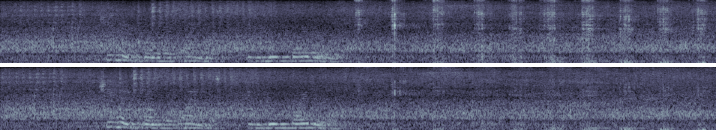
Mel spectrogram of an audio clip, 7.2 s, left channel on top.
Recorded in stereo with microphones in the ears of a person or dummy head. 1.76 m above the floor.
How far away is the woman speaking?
About 5 m.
